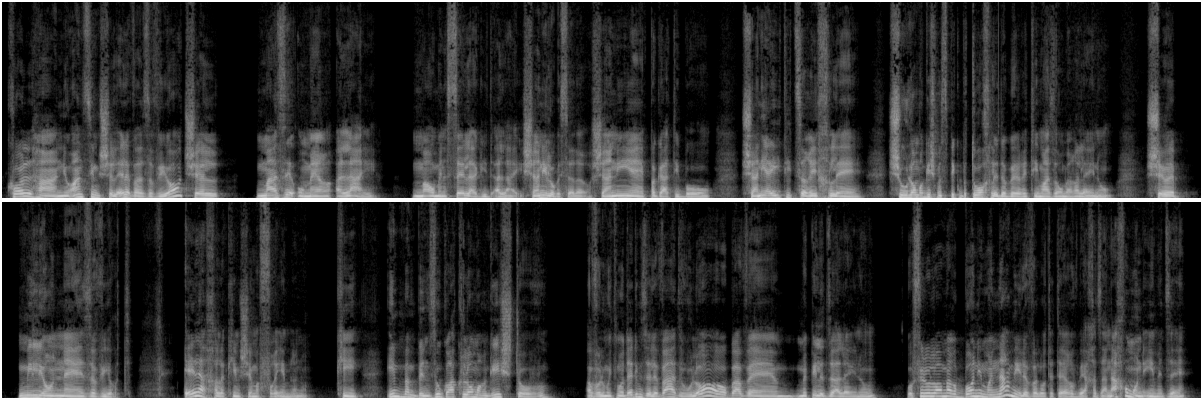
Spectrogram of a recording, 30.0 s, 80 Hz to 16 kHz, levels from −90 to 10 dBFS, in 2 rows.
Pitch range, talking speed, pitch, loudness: 130-190 Hz, 155 wpm, 150 Hz, -19 LUFS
